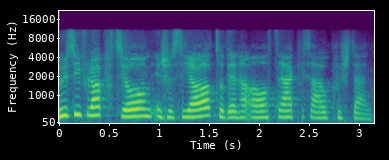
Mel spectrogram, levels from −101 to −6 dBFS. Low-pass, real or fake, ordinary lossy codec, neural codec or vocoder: 10.8 kHz; fake; MP3, 96 kbps; codec, 16 kHz in and 24 kHz out, 0.8 kbps, FocalCodec, streaming, 65536 codes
